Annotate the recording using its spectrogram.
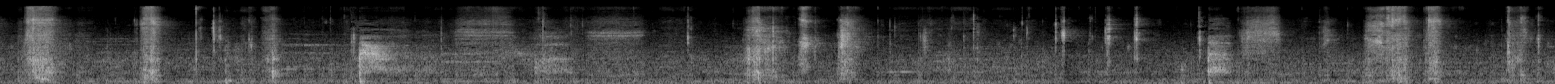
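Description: A young man slurps noodles loudly, close up.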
